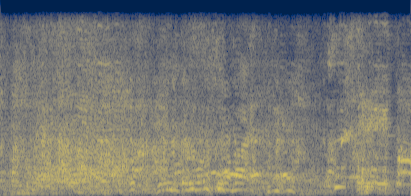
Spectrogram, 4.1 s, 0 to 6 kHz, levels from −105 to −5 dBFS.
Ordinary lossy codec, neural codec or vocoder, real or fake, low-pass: none; codec, 44.1 kHz, 3.4 kbps, Pupu-Codec; fake; 5.4 kHz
